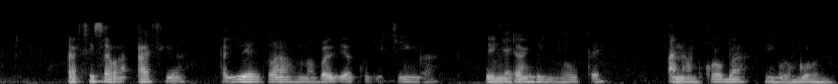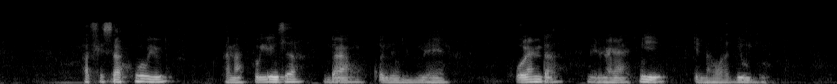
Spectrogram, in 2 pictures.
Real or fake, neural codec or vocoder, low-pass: fake; codec, 24 kHz, 1.5 kbps, HILCodec; 7.2 kHz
